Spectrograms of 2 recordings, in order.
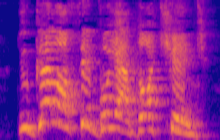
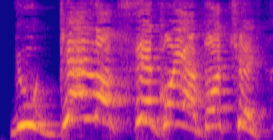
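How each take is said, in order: First: Said in the usual way. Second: Shouted repeat. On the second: Real, not acted. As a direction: hammer the line home, shouting it.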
